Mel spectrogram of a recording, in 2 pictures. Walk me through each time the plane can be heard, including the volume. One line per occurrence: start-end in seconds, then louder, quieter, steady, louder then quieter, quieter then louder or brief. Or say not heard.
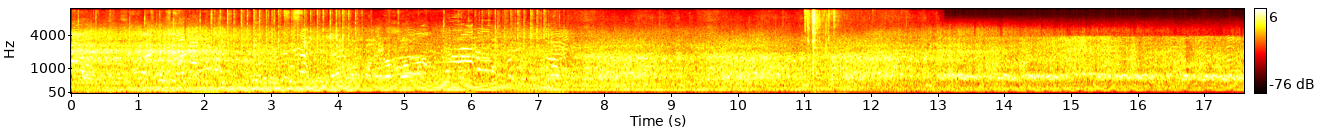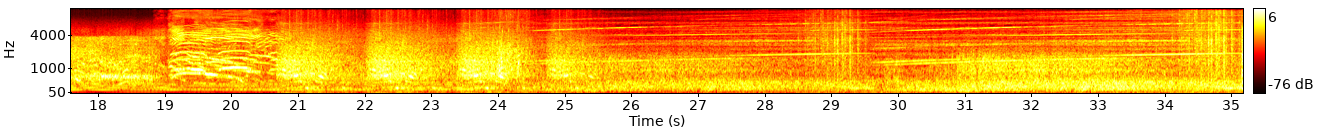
0.0-35.1 quieter then louder.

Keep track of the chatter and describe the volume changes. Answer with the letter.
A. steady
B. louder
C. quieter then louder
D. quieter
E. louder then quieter
A.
